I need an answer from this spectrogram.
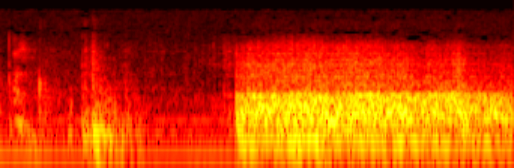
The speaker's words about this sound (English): We're going back to the control room so you can stop that explosion. Can't be stopped now. It's too late.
